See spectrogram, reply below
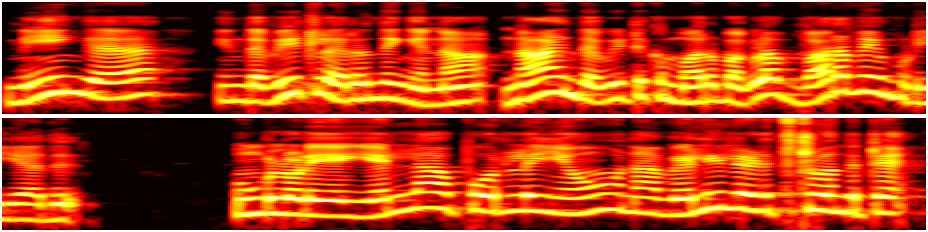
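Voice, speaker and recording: A woman's voice: on the high side, brisk, close to an everyday voice. A woman voicing an angry young woman who argues to claim her place in the family, speaking in an accusing tone. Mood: indignant. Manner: accusing, argumentative.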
